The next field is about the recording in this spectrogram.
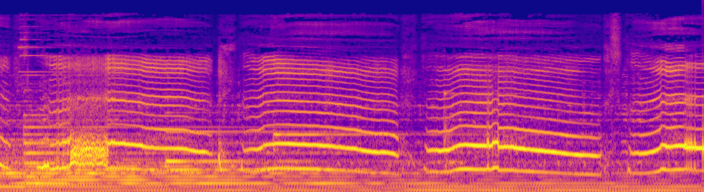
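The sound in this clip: An infant cries in a crib in a nursery: a few long, loud wailing cries, each separated by a brief catch of breath, steady and insistent.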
